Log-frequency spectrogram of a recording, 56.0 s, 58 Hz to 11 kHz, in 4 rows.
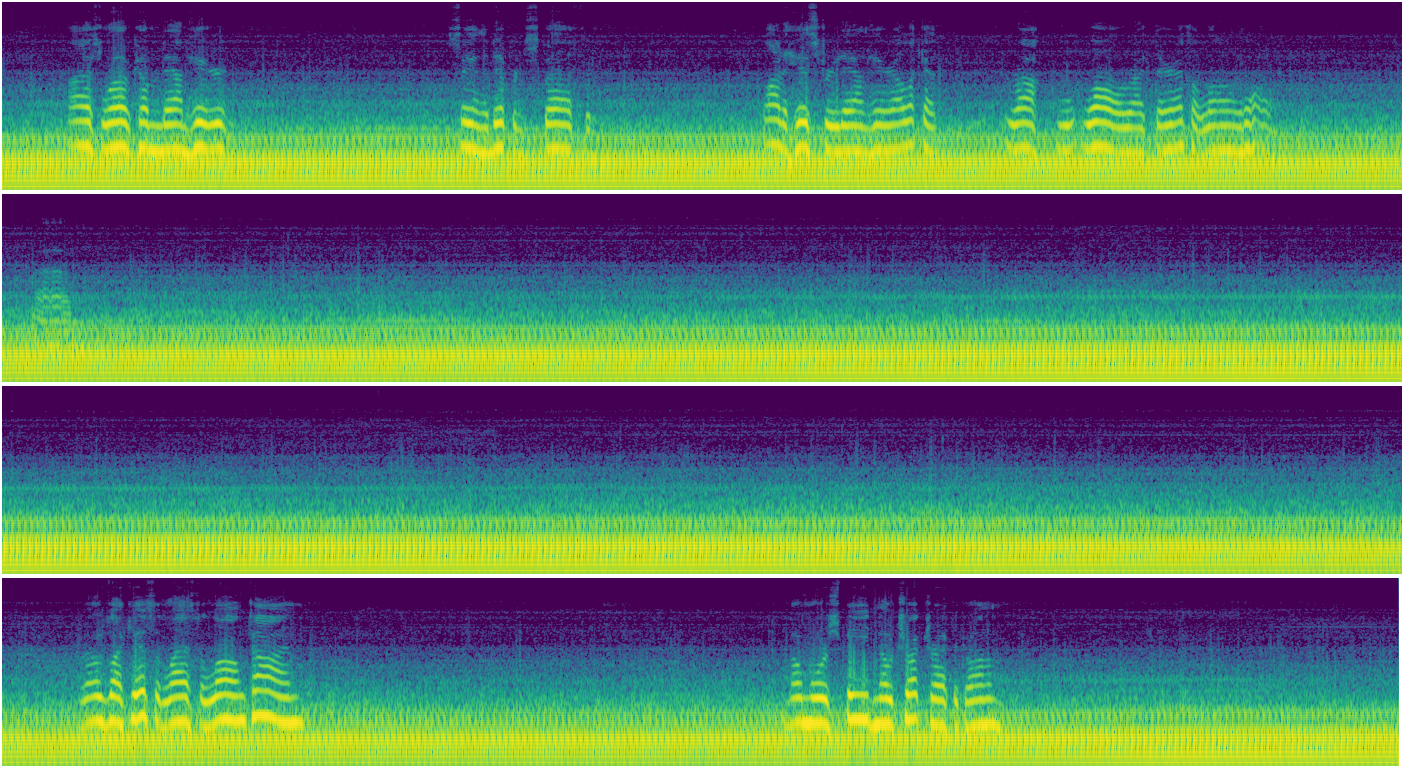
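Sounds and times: motorcycle engine cruising: 0:00.0 - 0:55.9
road and wind noise: 0:00.0 - 0:55.9.

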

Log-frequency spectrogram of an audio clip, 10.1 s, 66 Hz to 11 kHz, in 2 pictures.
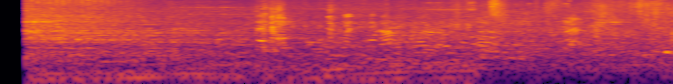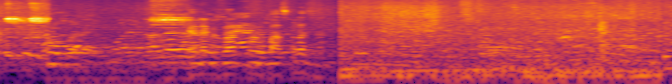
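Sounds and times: road traffic noise: 0:00.2 - 0:10.0
people talking: 0:01.9 - 0:07.8.

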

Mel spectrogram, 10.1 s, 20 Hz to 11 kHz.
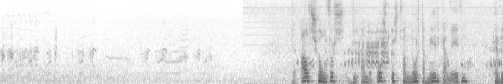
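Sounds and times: geese honking: 0:05.0 - 0:10.0.

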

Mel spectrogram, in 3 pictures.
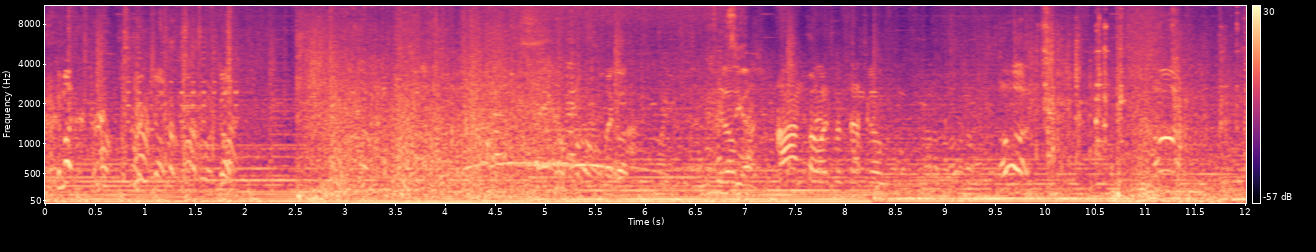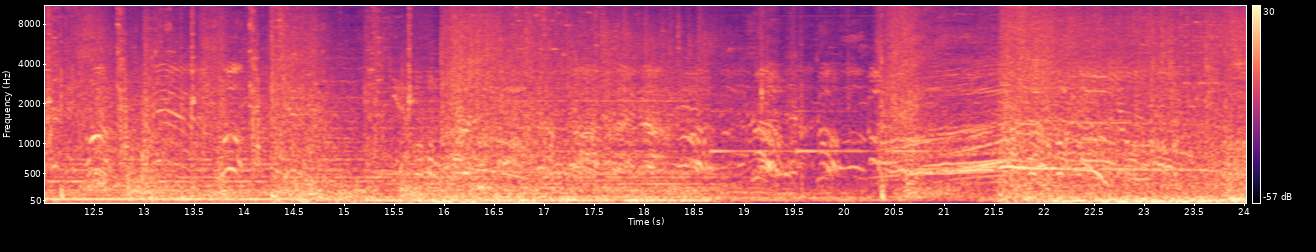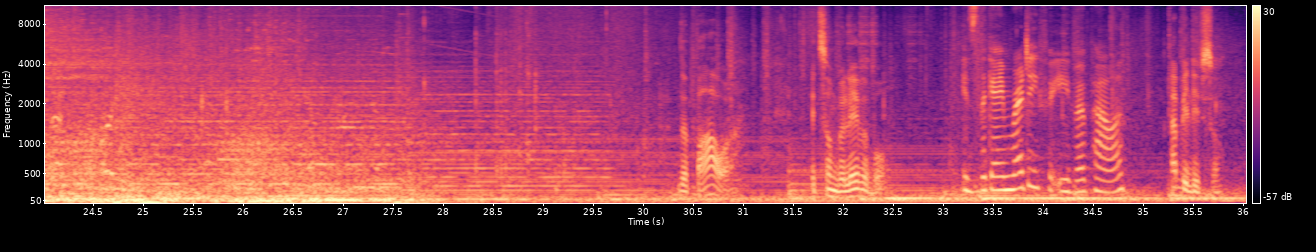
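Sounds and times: sustained musical tones: 0:00.0 - 0:34.8
booms and impacts: 0:02.5 - 0:05.7
structure crashing rumble: 0:02.5 - 0:06.4.

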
